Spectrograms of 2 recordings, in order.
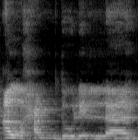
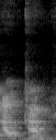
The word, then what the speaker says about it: alhamdulillah: Misalkan alhamdulillah, bacanya alhamdulillahi. Misalnya alhamdulillah jadi alkam.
